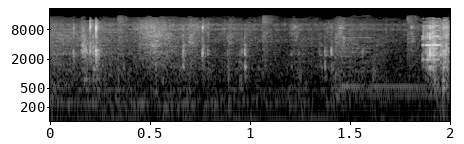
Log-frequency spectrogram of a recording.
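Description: Quiet handling sounds: faint clicks as the socket of a Ryobi 18V cordless impact wrench is seated on a rear CV shaft bolt, with a faint steady hum from the tool near the end, just before it starts hammering.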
